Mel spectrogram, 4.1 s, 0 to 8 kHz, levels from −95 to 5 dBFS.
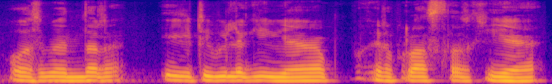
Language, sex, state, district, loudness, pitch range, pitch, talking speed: Hindi, male, Uttar Pradesh, Saharanpur, -15 LUFS, 135-145 Hz, 140 Hz, 160 wpm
